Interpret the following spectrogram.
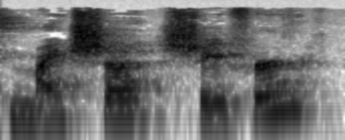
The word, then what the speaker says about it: Miesje Chafer: And I want to say it's Miesje Chafer, but I'm not sure if that's right.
